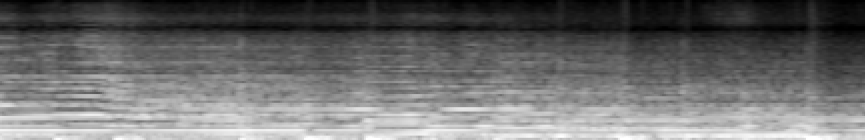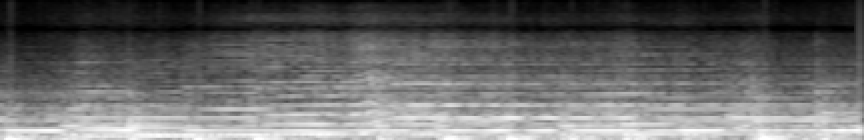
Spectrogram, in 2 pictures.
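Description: Live-looped bass music without vocals: a bowed upright bass holding long notes over a fretless electric bass line and a looped low beat.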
